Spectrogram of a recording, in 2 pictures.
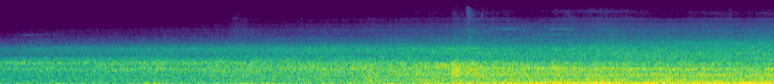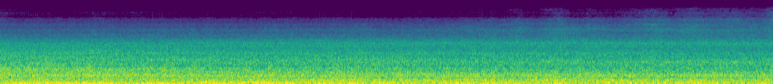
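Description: Shinkansen train pulling into the station. Its rumble builds over the first several seconds, then holds steady and loud.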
